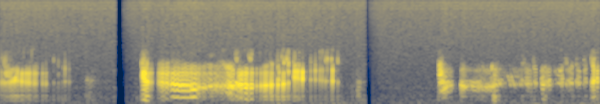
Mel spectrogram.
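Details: Male stomach growling: loud gurgling, squeaky rumbles in long bursts with short silent gaps, typical borborygmi.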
